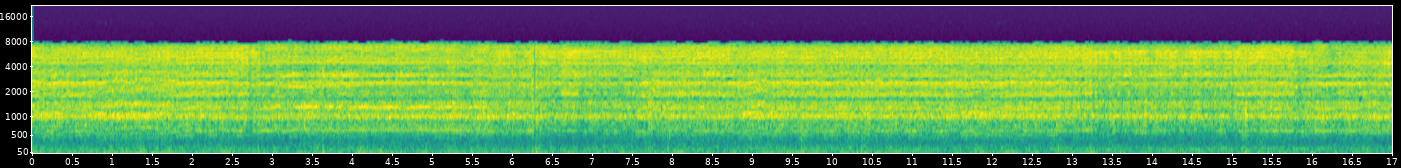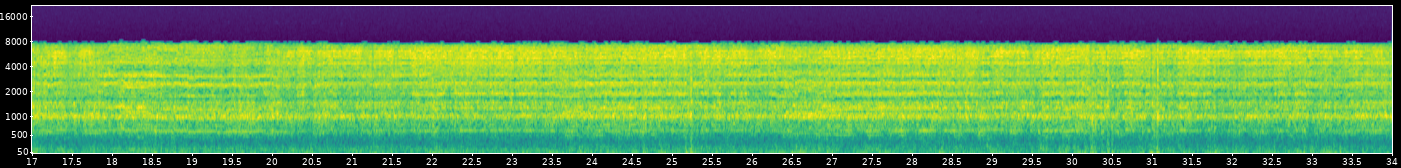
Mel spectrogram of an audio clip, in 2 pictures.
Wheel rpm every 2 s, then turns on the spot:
170, 170, 170, 170, 170, 170, 170, 170, 160, 160, 160, 170, 170, 170, 170, 170, 160.
none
